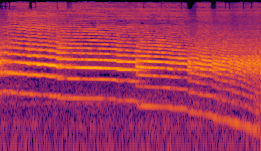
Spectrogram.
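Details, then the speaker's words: Squeaky door hinge: a long, drawn-out creak whose pitch slides steadily downward as the door swings, caused by the hinge rubbing. "sounds like it's out of a horror movie"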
